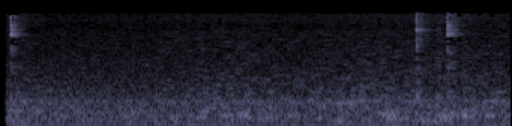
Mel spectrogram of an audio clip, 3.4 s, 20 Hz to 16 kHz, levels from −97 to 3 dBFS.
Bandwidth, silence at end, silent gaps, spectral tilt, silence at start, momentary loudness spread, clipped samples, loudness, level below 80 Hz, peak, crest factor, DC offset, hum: 11.5 kHz; 0 s; none; -3 dB/octave; 0.05 s; 10 LU; under 0.1%; -57 LUFS; -72 dBFS; -32 dBFS; 24 dB; under 0.1%; none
